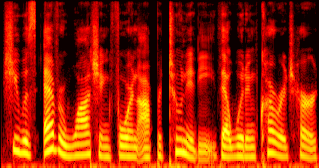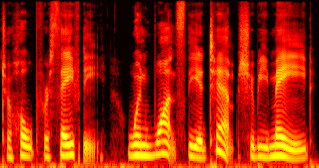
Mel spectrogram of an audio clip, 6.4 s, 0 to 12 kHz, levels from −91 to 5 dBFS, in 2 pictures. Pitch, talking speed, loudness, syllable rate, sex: 170 Hz, 205 wpm, -20 LUFS, 5.7 syllables/s, female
